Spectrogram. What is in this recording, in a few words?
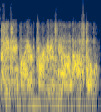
taunt, vo combine suppressor; Half Life Alyx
